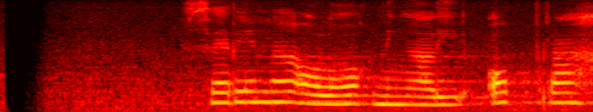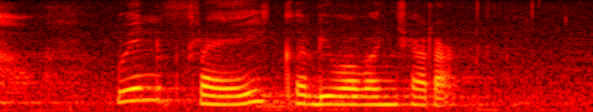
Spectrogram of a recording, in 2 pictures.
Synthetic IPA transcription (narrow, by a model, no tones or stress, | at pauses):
sɛɾinaɔlɔɦɔk̚niŋaliʔɔprahwinfrɛjkɨrdiwawaɲt͡ʃaɾa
